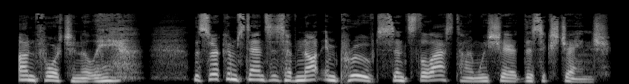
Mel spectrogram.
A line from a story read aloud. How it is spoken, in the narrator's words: my aunt sighed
